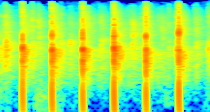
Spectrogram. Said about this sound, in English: let's give God a hand clap.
